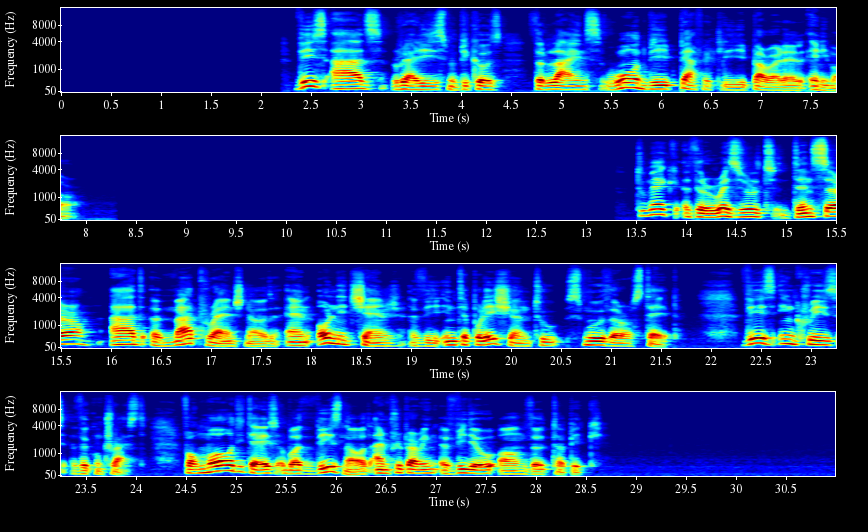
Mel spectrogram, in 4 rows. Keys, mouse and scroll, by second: 0.3 click, 4.0 click, 5.0 click, 6.4 click, 7.4 click, 9.0 click, 9.6 click, 13.1 click, 14.1 click, 15.1 click, 15.2 click, 15.5 shift+a, 15.8 click, 16.5-16.9 typing, 17.7 Down, 18.1 Return, 20.3 click, 22.5 click, 25.6 click, 27.2 click, 27.9 shift+d, 30.8 middle click.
